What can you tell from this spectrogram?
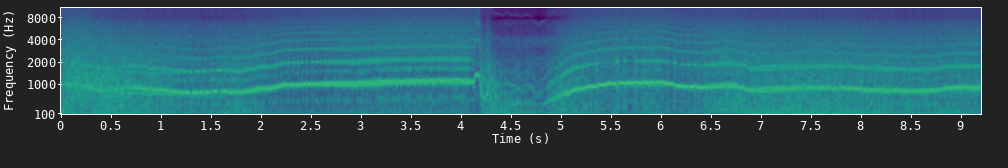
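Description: Brushless motors and props of a 2.5-inch Armattan Tadpole quadcopter on 3S whining in flight, recorded by its onboard camera. The pitch wavers up and down with the throttle. About four seconds in, the throttle is chopped: the whine dives in pitch and drops in level, then spins back up within a second.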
